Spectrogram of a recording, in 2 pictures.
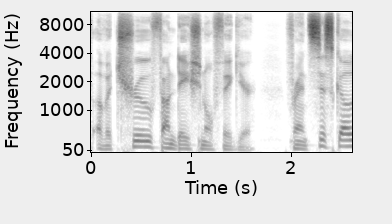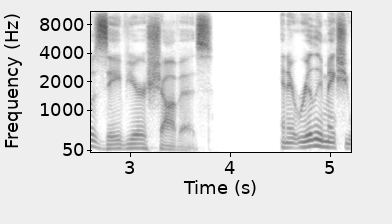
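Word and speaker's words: Francisco Xavier Chávez: And just so we're all on the same page, his name is pronounced Francisco Xavier Chavez. Let's try it. Francisco Xavier Chavez.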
